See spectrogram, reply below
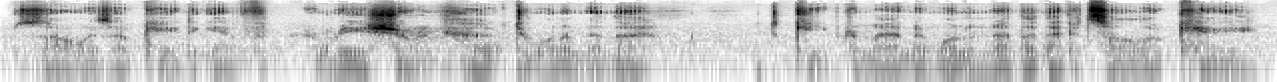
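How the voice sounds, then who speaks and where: A man playing a caring, protective businessman boss in an ASMR roleplay, speaking in a soothing, reassuring, breathy half-whisper. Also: a bass voice, fairly even intonation, a little fast, noisy background, heavily acted. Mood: tender, reassuring. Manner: soothing, reassuring, affectionate, gently murmured. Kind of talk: soft ASMR roleplay, personal attention.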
